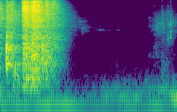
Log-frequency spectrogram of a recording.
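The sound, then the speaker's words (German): A pan with butter in it, set on to heat, clatters against a stovetop with a bright metallic rattle that rings out and fades within a second, followed by a faint clink and a low steady hum underneath. “So, Butter in die Pfanne und erhitzen.”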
